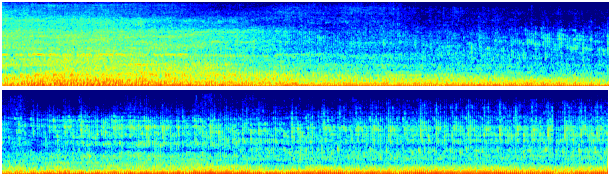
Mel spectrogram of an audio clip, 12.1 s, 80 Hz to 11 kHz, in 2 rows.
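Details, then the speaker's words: 1958 Chevy Biscayne hot rod V8 idling; heard from out back, all eight cylinders humming, deep steady even idle, no misses; charging, good oil pressure, vacuum and fuel; temp sender possibly wrong part. "a lot better out back i can hear all eight cylinders just humming"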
